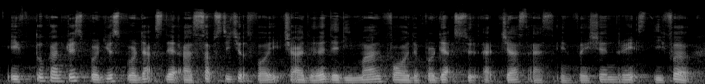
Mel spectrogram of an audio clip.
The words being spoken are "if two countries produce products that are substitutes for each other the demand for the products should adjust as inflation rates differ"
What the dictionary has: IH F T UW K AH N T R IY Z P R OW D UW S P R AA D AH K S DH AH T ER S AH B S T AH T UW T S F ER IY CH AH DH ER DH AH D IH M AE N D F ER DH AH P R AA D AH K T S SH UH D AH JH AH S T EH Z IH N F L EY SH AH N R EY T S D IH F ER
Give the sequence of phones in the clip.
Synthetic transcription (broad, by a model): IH F T UW K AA N T R IY S P R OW D UW S P R AA D AH K S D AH T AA S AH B S T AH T UW T F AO IY CH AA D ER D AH D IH M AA N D F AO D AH P R AA D AH K T S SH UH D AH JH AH S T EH S IH N F L EY SH AH N R EY T S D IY F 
